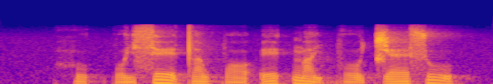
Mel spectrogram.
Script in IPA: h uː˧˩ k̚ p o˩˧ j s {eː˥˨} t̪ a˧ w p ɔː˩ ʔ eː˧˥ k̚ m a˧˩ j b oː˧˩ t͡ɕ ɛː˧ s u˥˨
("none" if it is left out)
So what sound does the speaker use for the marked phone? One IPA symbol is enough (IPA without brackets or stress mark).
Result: eː˥˨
